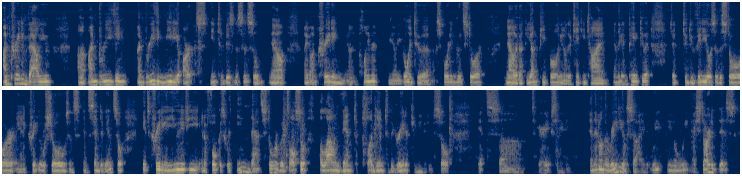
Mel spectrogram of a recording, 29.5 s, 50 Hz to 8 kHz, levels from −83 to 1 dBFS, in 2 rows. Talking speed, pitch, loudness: 205 wpm, 110 Hz, -30 LUFS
